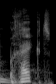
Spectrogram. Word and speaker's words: Brecht: Alors, on le prononce bien Brecht, puisqu'il est américain, mais c'est un nom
